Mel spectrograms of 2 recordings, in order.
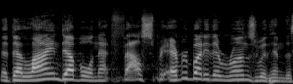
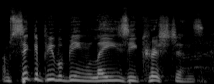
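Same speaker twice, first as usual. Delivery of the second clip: normal talking voice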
